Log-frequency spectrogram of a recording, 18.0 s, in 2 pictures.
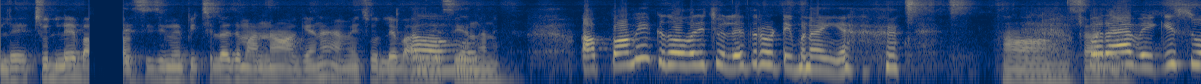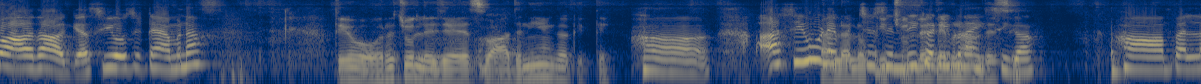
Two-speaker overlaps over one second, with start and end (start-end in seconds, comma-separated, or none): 15.1-16.6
